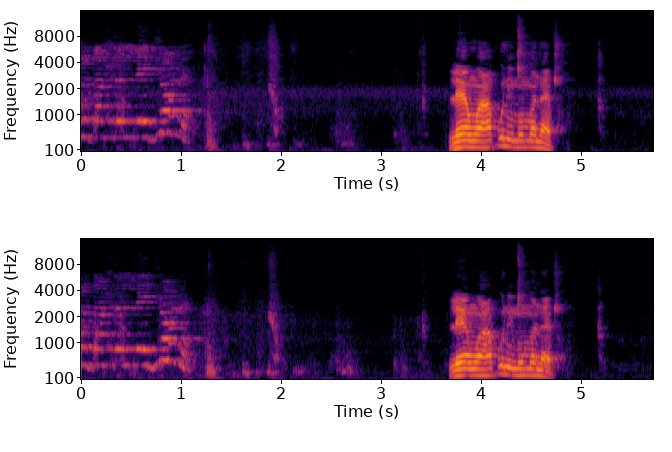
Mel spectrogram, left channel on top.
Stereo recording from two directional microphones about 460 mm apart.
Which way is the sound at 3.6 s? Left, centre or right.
Left.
